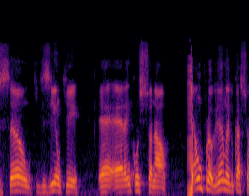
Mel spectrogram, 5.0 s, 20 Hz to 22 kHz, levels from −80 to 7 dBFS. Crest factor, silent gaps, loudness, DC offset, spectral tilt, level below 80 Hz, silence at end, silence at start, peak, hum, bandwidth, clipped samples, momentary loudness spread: 16 dB; none; -23 LUFS; under 0.1%; -6 dB/octave; -48 dBFS; 0 s; 0 s; -8 dBFS; none; 9.4 kHz; under 0.1%; 9 LU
